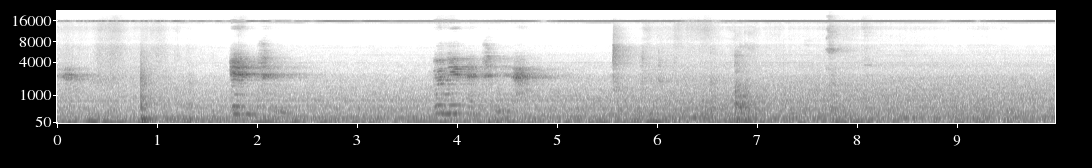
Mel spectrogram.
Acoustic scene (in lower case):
elevator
